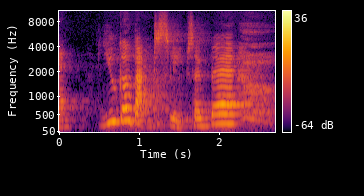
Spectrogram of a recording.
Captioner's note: yawns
